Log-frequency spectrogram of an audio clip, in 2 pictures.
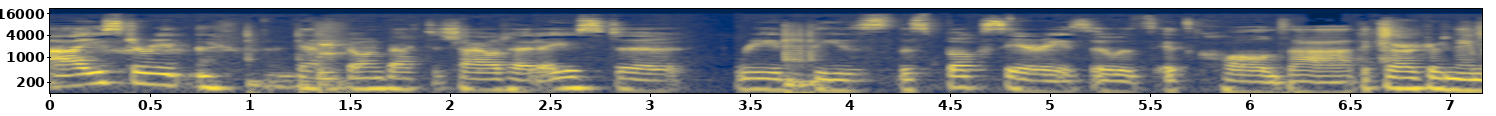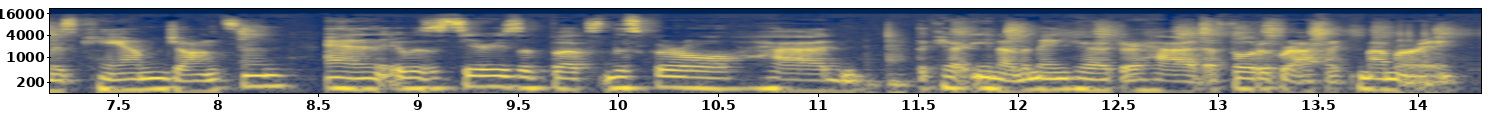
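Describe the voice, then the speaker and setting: A man's voice: medium pitch, fairly even intonation, moderate pace, noisy background. A man co-hosting a podcast in casual chat, rambling and correcting himself as he talks, laughing often. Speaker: podcast co-host.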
